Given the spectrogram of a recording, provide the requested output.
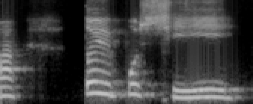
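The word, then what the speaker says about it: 对不起: ขอ โทษ นะ คะ ภาษา จีน ออก เสียง ว่า ตุ้ย ปู้ฉี่ ตุ้ย ปู้ฉี่ แปล ว่า ขอ โทษ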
